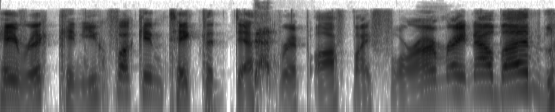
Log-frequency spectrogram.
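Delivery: high, loud woman's voice. Imitating Miss Elizabeth asking Rick to let go of her arm: imitating Miss Elizabeth. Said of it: "Miss Elizabeth is just like".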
